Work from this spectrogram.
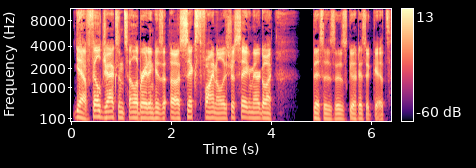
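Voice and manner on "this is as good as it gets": flat, pure monotone throughout. Describing a championship celebration, doing Phil Jackson's monotone. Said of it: "Phil is a pure monotone".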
